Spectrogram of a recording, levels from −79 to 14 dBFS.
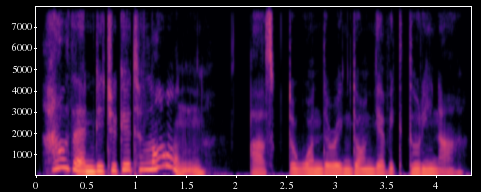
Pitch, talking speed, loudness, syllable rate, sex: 220 Hz, 150 wpm, -17 LUFS, 6.3 syllables/s, female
